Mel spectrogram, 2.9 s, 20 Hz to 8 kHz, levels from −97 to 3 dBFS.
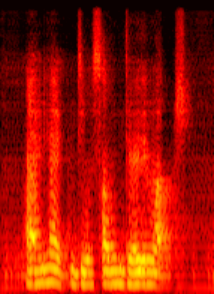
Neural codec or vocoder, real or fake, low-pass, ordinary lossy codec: codec, 16 kHz, 0.5 kbps, FreqCodec, smaller model; fake; 7.2 kHz; none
